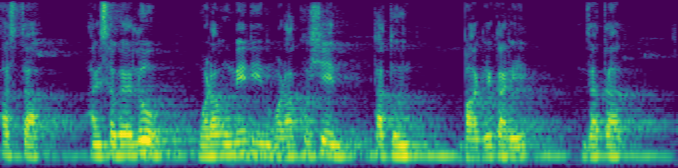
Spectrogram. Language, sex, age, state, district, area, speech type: Goan Konkani, male, 45-60, Goa, Bardez, rural, spontaneous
